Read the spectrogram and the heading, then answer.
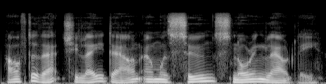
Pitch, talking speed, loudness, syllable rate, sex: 110 Hz, 185 wpm, -14 LUFS, 4.2 syllables/s, male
